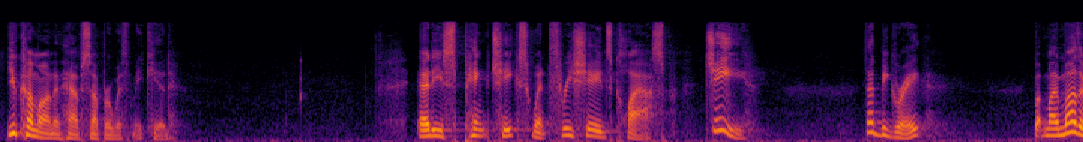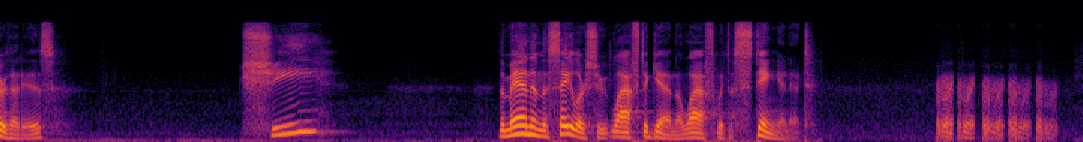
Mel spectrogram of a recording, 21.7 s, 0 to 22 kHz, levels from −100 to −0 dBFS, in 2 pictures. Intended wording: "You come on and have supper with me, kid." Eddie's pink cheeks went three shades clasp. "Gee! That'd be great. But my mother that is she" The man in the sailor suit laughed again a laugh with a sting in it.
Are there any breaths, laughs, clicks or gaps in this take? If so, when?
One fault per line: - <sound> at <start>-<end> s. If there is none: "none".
- laugh at 20.2-21.4 s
